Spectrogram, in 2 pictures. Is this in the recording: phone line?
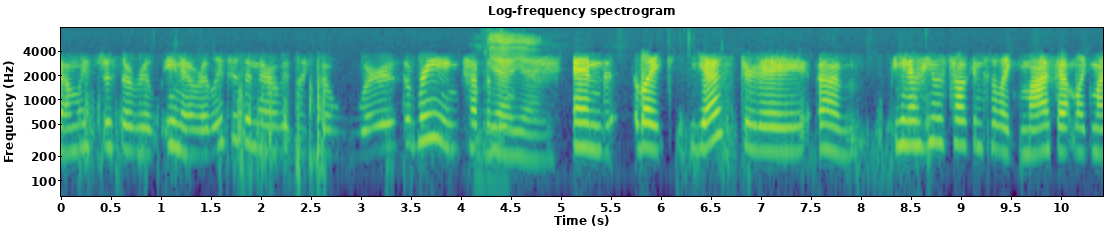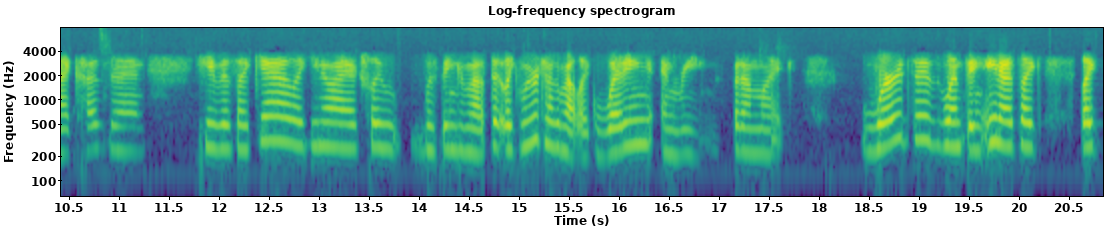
yes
